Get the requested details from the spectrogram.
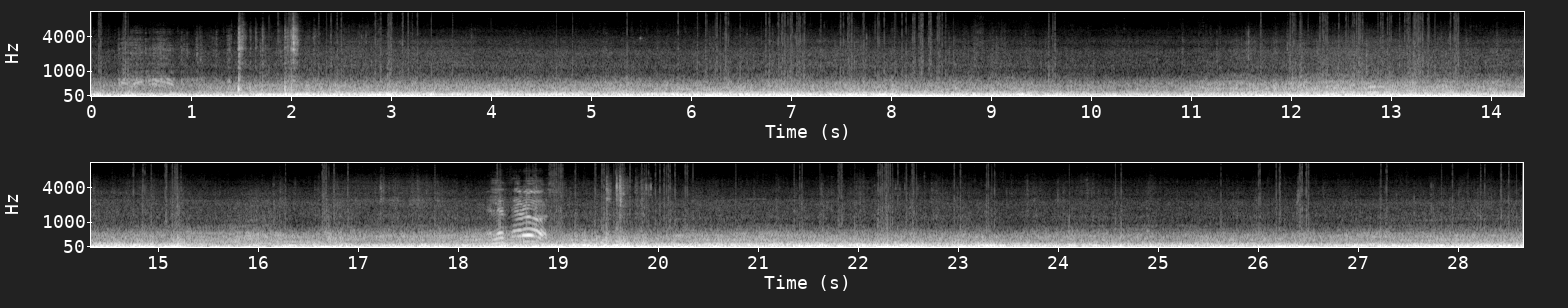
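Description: A car engine rumbles steadily from inside the cabin.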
